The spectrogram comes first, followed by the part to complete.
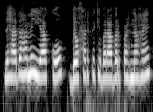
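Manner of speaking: usual speaking voice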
